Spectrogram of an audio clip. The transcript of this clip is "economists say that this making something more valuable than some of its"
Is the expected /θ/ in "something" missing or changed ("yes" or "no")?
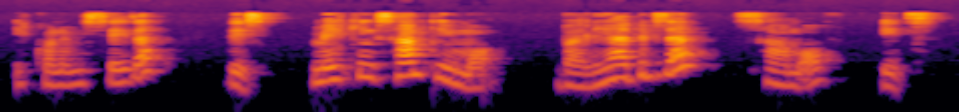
yes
